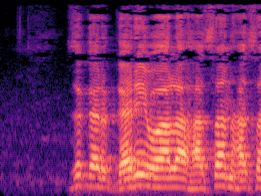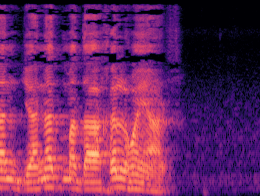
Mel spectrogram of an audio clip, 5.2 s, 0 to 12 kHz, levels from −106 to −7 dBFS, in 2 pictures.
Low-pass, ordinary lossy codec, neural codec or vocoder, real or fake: 10.8 kHz; MP3, 64 kbps; none; real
